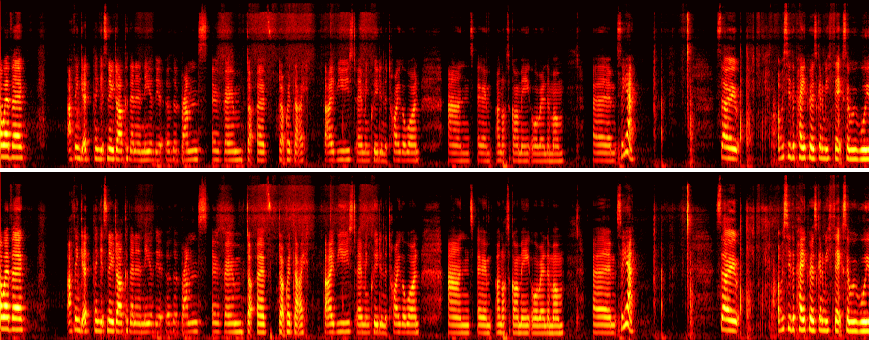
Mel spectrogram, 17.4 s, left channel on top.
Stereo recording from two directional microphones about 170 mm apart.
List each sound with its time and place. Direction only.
0.0 s speech: 30° right (ahead or behind)
2.8 s speech: 5° right (ahead or behind)
4.5 s speech: 25° right (ahead or behind)
4.9 s speech: 45° right (ahead or behind)
13.7 s a sound: 35° right (ahead or behind)
15.5 s speech: 35° right (ahead or behind)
